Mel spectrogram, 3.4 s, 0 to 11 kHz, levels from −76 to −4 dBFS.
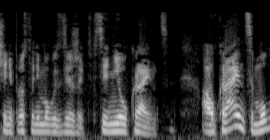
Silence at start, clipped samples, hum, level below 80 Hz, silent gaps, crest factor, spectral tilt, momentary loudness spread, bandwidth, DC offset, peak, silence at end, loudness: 0 s; under 0.1%; none; -56 dBFS; none; 16 dB; -5.5 dB/octave; 10 LU; 8.8 kHz; under 0.1%; -10 dBFS; 0 s; -24 LUFS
